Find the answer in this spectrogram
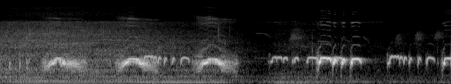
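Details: Local zebra dove singing to provoke rivals: three arched, hollow coos, then rapid broken trills of short percussive notes, with faint high chirps in the background.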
